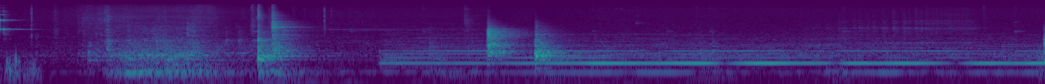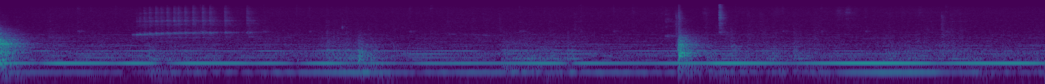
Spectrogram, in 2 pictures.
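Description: KONE hydraulic elevator: a short beep as the car button is pressed, a few seconds of rattle and knocks, then about six seconds in the hydraulic pump motor starts with a steady low hum that carries on as the car rises, broken by occasional knocks.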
